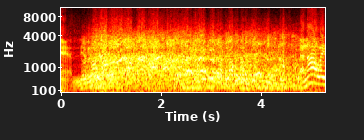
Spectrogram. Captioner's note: audience Laughing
